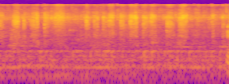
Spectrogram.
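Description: Pen writing on notebook paper: a quick run of short, irregular scratchy strokes as words are written out by hand.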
